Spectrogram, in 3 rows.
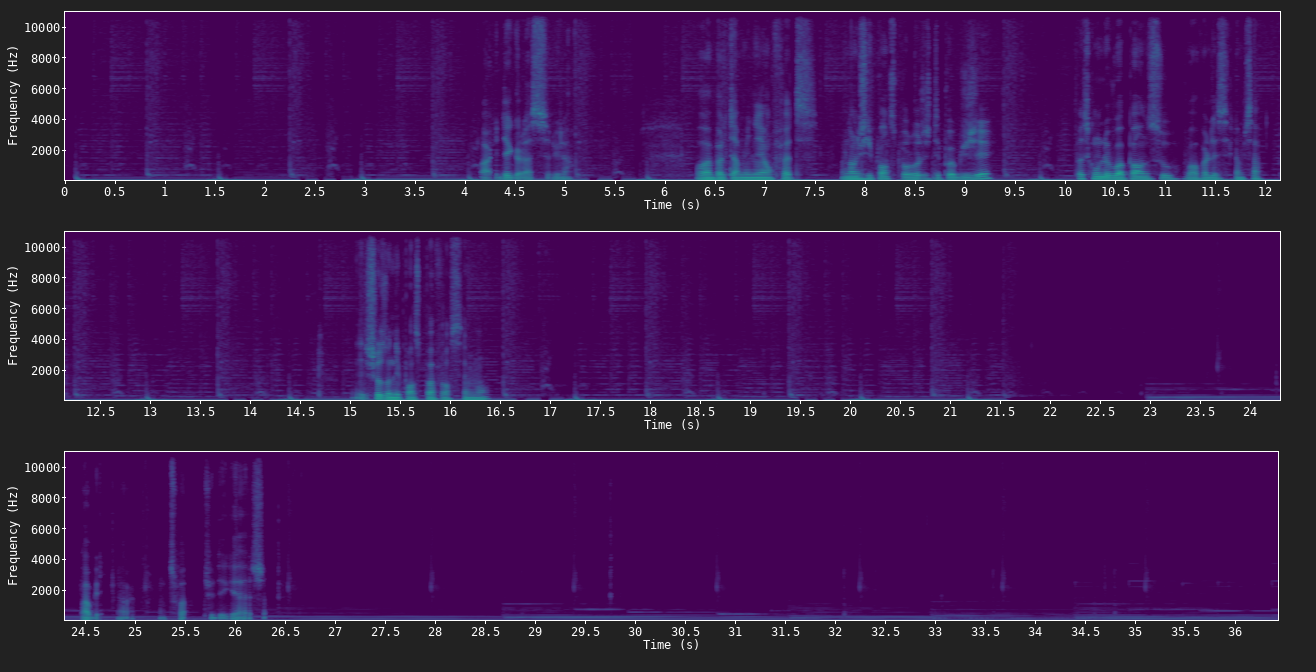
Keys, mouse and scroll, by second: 0.5 scroll up 2, 0.6 a, 0.8 a, 1.0 3, 1.9 alt+click, 2.5 x, 2.8 2, 4.0 alt+Left, 4.6 alt+Left, 5.0 x, 5.4-6.1 scroll down 5, 6.1 Tab, 6.2-6.7 middle drag, 6.7 scroll down 2, 6.9 middle click, 7.1 a, 7.3 a, 11.7 Tab, 12.1 middle click, 12.3 a, 12.5 a, 12.6-14.6 middle drag, 14.6-14.9 scroll up 2, 14.9 middle click, 15.1 scroll up 1, 15.2 scroll down 1, 15.5 shift+middle click, 15.9 a, 16.0 a, 16.1 middle click, 16.2 scroll up 2, 16.9 alt+Left, 17.6 right click, 17.8 scroll down 2, 18.0 a, 18.2 a, 18.3-19.3 middle drag, 19.3-20.5 scroll up 5, 19.6 shift+middle drag, 20.5 click, 20.8 shift+click, 21.2 shift+click, 22.4 right drag, 22.6-23.1 shift+middle drag, 23.1-23.4 scroll up 1, 23.4 alt+click, 23.6-24.7 middle drag, 24.7-27.2 typing, 26.9-27.2 middle drag, 27.8-29.7 middle drag, 29.7 e, 32.0 middle click, 32.9 g, 33.5-35.0 middle drag, 35.0 s, 35.9 a, 36.1 a.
